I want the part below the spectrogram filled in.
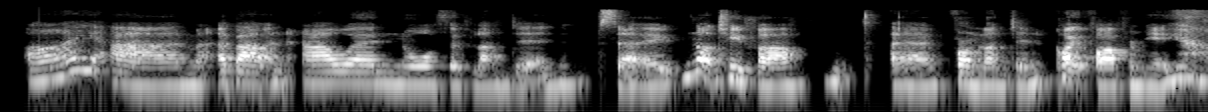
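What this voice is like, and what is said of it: British accent. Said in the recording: “absolutely luxuriant accent, uh, she is from the UK ... We could listen to this accent all day long”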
